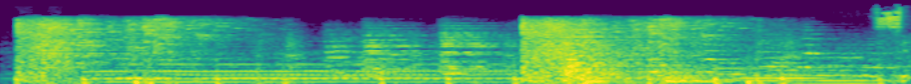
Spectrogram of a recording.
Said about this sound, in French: c'est une scène iconique qui est même connue par celles et ceux qui n'ont jamais joué à un Resident Evil de leur vie. Ce serait la fameuse scène du couloir euh, dans le manoir euh, du premier avec, avec les chiens traverse les vitres.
